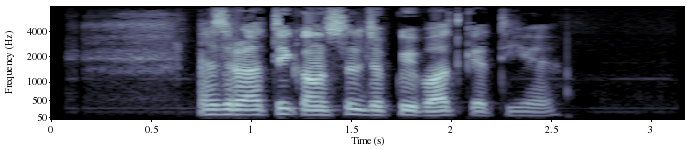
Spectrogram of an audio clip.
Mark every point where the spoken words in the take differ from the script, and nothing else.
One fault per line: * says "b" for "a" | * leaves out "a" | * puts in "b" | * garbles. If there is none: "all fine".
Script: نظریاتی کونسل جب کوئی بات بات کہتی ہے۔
* leaves out "بات"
